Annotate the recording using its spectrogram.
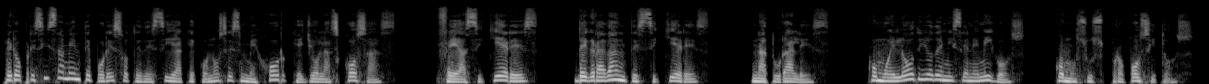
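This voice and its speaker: Serene, firm male teacher, voiced by an audiobook reader: dark and husky, with lively shifts of pitch. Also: no echo, clean studio sound. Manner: calm, firm, measured. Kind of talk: audiobook reading.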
